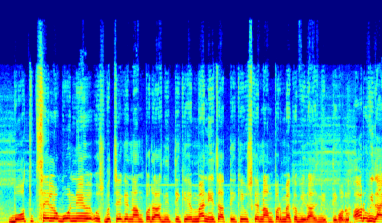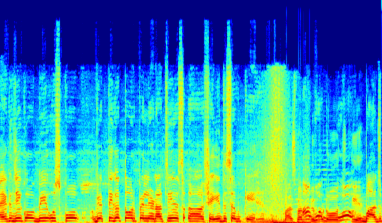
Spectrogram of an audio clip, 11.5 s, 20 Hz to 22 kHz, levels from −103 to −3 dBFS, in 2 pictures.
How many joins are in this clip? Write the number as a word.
two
